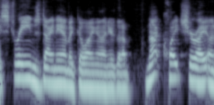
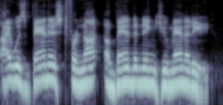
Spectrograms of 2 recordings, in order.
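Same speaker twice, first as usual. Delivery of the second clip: normal talking voice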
